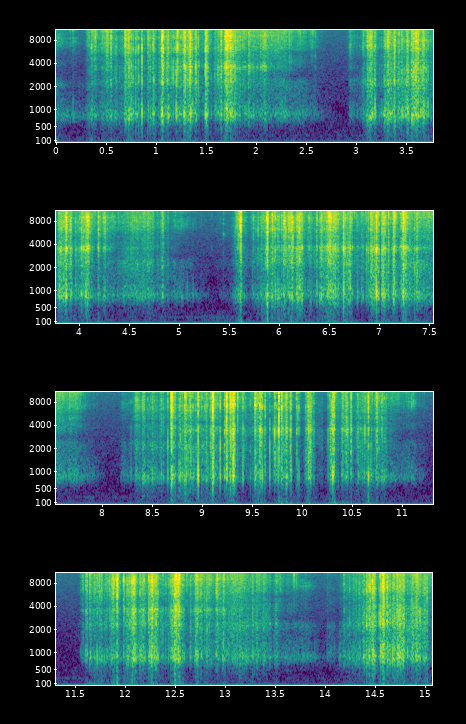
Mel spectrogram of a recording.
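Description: A fingertip digs and presses into coarse salt crystals in an open small glass jar, producing dense, gritty crunching and crackling. The crunching comes in sustained bursts separated by brief quiet pauses, with a bright, crisp texture centered in the mid range.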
